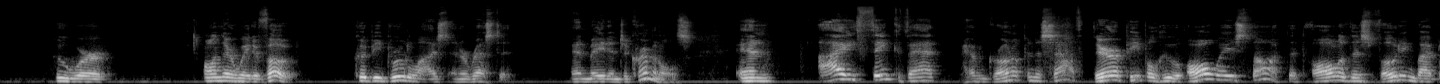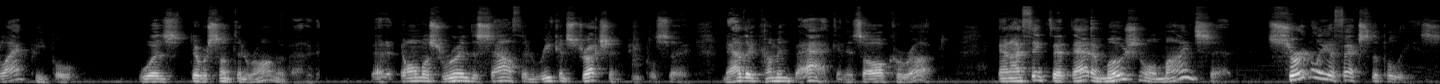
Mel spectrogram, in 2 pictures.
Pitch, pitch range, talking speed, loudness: 135 Hz, 120-160 Hz, 160 wpm, -22 LUFS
